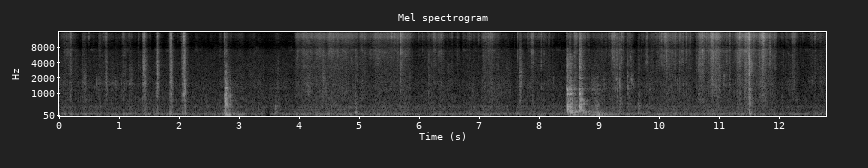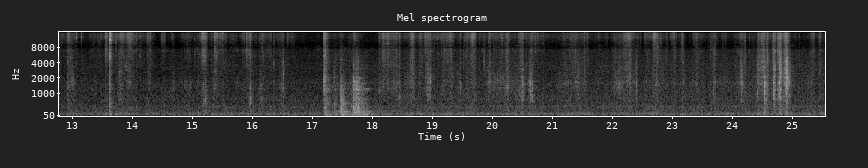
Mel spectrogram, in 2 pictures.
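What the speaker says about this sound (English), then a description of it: "while I'm peeling this garlic" Harvested garlic is peeled by hand, with dry papery skins rustling and crackling in soft irregular bursts close by, sometimes louder crinkles, throughout a long stretch without talking.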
